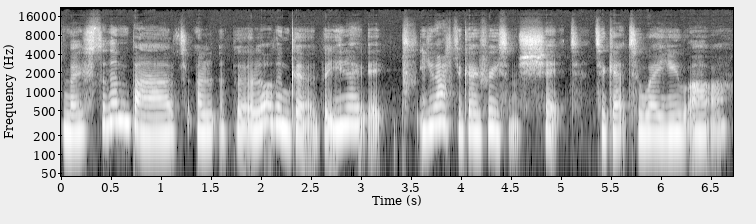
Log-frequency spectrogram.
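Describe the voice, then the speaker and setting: A woman giving a casual tarot love reading to camera, chatty and emphatic with casual swearing, sometimes dropping into a soft whisper. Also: fairly high pitch, normal speed, creaky. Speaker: tarot reader.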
